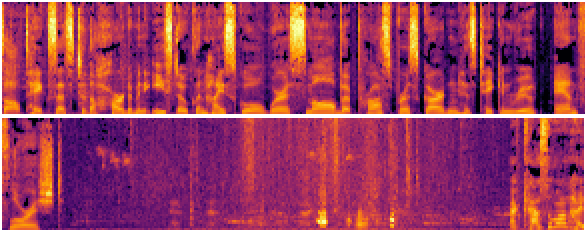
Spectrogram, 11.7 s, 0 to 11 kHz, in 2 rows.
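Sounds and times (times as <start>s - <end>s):
speech: 0.0s - 6.5s, 9.4s - 9.8s, 10.9s - 11.6s
chickens clucking in a school garden: 8.0s - 10.6s.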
